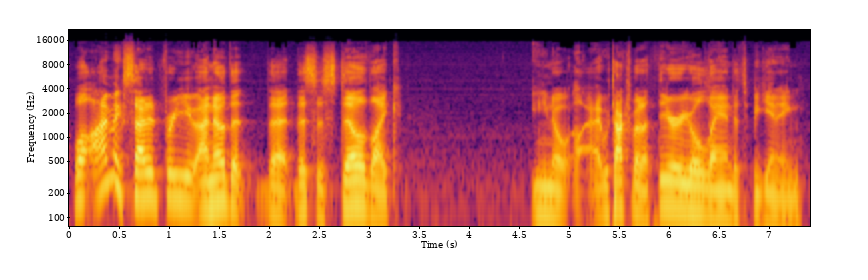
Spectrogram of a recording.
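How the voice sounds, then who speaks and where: A man's voice: mid-range voice, animated, moderate pace, sharp tone, no room sound, clean studio sound. A man hosting a podcast who sums up the conversation for listeners, enthusiastic and reflective. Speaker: podcast host. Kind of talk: casual podcast interview.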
